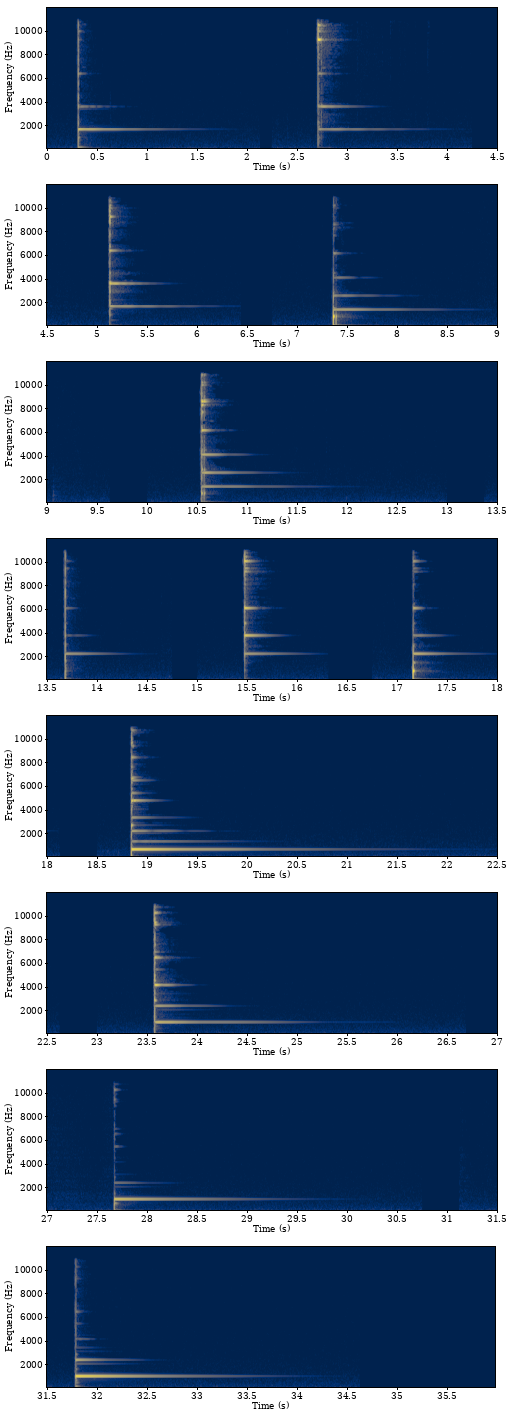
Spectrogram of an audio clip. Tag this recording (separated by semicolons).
hit; close-up; copa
